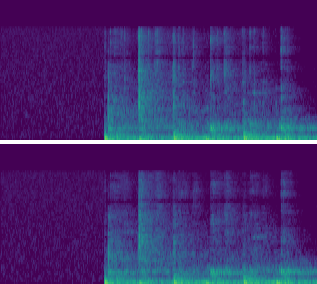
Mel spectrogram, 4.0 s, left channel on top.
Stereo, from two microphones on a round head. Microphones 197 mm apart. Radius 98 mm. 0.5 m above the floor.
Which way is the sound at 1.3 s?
25° left (ahead or behind).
